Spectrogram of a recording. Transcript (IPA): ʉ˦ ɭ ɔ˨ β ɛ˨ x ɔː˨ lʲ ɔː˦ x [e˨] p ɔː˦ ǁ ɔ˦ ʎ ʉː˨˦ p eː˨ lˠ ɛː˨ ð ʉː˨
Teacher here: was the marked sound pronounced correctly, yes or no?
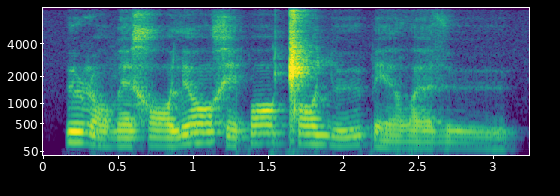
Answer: yes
